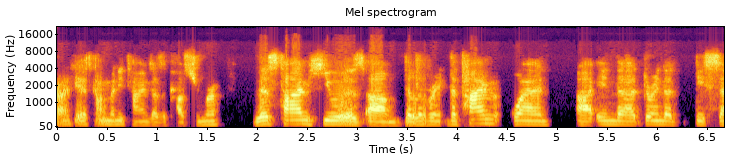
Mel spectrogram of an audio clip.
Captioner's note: speaking chinese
